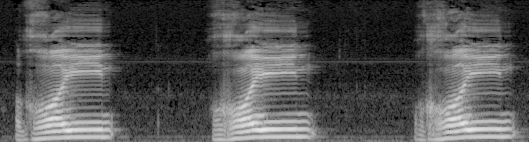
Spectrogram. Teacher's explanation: So this is another letter that is from the top of the throat. So you got the gargling type of sound, and it's from the top of the throat, and it's quite guttural.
